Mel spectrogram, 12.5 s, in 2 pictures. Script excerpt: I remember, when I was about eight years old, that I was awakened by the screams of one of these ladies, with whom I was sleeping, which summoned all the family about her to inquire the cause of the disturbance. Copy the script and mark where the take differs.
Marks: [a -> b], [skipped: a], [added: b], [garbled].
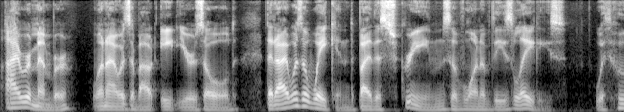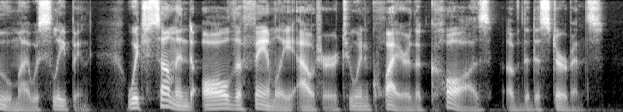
I remember, when I was about eight years old, that I was awakened by the screams of one of these ladies, with whom I was sleeping, which summoned all the family [about -> out] her to inquire the cause of the disturbance.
